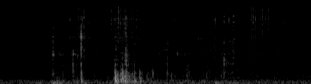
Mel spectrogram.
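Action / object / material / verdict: scrape / bar of soap with glittery coating / soap / none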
